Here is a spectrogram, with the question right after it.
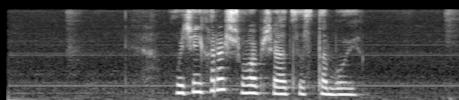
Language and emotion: Russian, positive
